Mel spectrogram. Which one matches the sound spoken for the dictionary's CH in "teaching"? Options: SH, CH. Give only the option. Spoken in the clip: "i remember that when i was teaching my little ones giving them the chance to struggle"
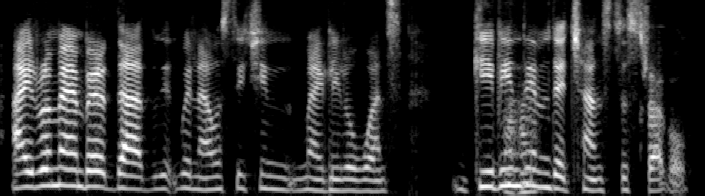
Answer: CH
